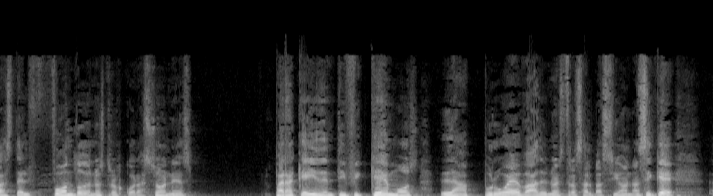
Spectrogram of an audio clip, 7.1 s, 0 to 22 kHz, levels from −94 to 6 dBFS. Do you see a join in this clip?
no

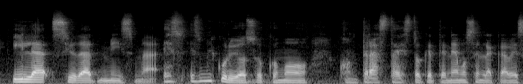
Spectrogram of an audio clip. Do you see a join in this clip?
no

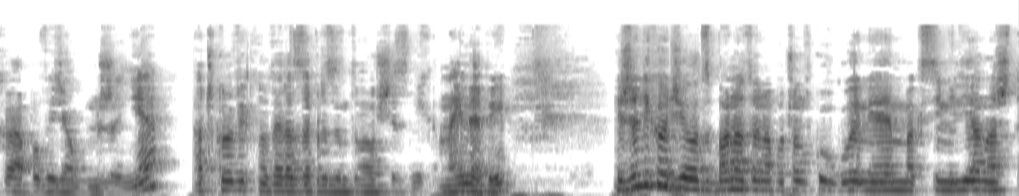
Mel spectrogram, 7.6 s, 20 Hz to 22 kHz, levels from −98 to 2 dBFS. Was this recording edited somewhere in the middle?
no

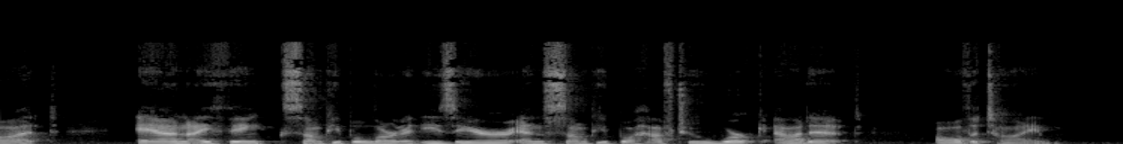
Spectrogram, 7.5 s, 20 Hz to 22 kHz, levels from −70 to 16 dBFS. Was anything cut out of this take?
no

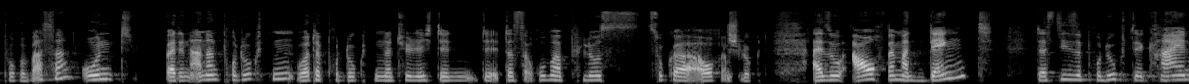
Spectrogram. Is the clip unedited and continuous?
no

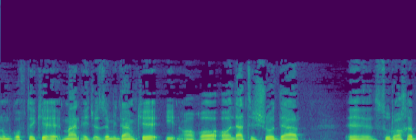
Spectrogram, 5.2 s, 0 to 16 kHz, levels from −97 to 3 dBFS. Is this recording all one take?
yes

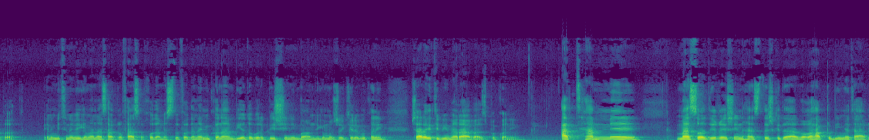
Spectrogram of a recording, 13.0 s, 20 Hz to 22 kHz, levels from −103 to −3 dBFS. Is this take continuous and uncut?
yes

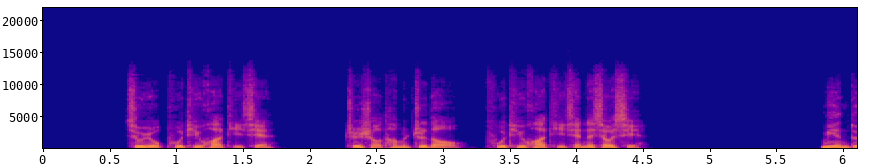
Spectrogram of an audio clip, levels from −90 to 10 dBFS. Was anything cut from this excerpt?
no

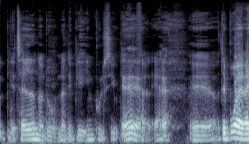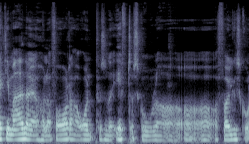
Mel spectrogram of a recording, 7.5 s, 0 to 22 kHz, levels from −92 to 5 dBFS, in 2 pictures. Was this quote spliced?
no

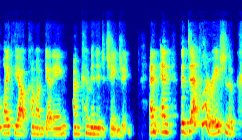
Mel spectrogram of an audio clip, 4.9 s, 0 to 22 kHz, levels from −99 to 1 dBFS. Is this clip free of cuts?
yes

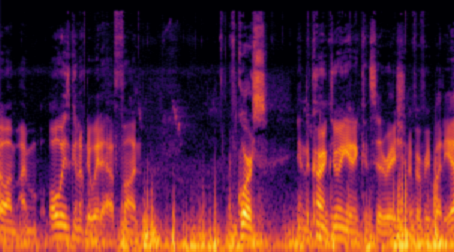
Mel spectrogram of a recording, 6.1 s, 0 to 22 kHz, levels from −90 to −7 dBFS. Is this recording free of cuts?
no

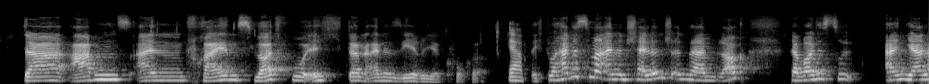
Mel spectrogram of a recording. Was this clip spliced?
yes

